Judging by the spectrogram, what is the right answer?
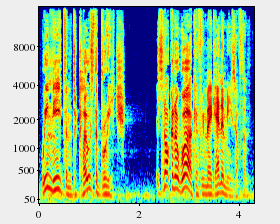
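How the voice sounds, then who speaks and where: A man playing an earnest, diplomatic hero in a video game, reasoning plainly with measured words. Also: medium pitch, sing-song, a bit bright, husky. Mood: earnest, resolute. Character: earnest, diplomatic adult male fantasy hero. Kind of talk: video game cutscene acting. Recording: hall reverb with music behind.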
